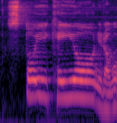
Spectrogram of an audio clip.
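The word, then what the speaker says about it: στοιχεῖον: 스토이케이온이라고 발음을 합니다.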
